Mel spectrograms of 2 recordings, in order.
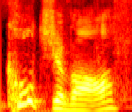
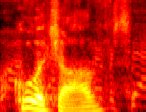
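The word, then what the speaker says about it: Kulechov: A founder Stani Kulchov Kulichov. I I thought I said it right, but I didn't. Stani Kulichov 2050 vision a $50 trillion shift to abundance assets and defi's next phase sounds nice.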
